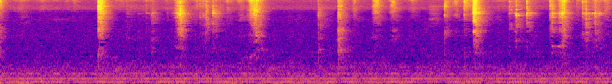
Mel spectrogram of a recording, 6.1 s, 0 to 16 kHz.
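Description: Quick, irregular scratchy strokes of a cleaning tool scrubbing a dirty Glock 43X pistol part by hand, with a sharper tick about three-quarters of the way through, over a steady low hum.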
